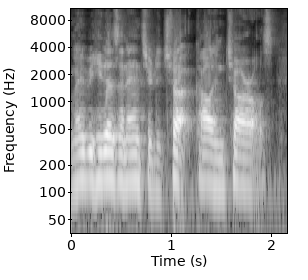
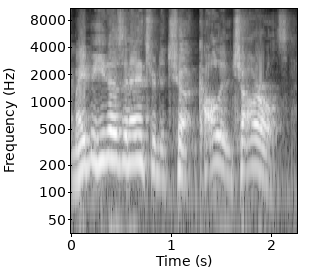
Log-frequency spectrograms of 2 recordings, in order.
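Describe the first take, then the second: First: Said in the usual way. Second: High, raised-voice movie quote; acted exasperated suggestion. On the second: Hopper to one of the guys, mock exasperated. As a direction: toss it out as a hammed-up order. Acts Deacon's exasperated favorite line.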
